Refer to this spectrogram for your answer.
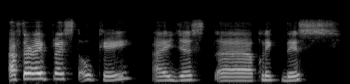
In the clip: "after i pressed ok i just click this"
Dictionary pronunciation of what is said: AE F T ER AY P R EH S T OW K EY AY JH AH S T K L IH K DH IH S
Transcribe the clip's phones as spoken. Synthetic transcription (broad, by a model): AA F T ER AY P R EH S T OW K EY AY JH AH S T K L IH K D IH S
